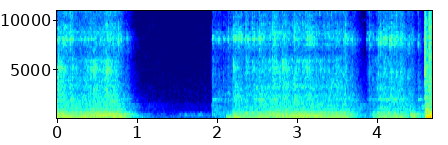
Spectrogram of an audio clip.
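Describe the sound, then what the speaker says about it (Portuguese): A sewing machine stitches fabric scrap strips together, buzzing in fast close bursts that stop briefly, then resume with steady rattling stitches. "Vem, coloco aqui o segundo. E vem costurando."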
